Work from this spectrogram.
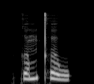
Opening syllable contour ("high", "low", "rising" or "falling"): rising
